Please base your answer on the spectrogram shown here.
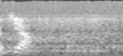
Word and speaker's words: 觉: 睡觉也是静，真正觉者人家也是静，同样一个字也念作觉，也念作叫。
